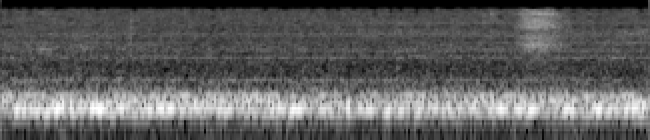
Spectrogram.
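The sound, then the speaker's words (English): A plane taking off: a steady, loud, low engine roar that holds constant throughout, with a faint higher whine surfacing briefly near the end. No voices. “Yeah, I suppose by the point it takes off, it must be reaching a good few kilometres an hour.”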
